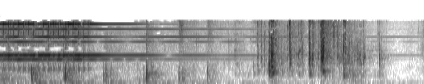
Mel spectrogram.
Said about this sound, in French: Le téléphone sonne dans la maison.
